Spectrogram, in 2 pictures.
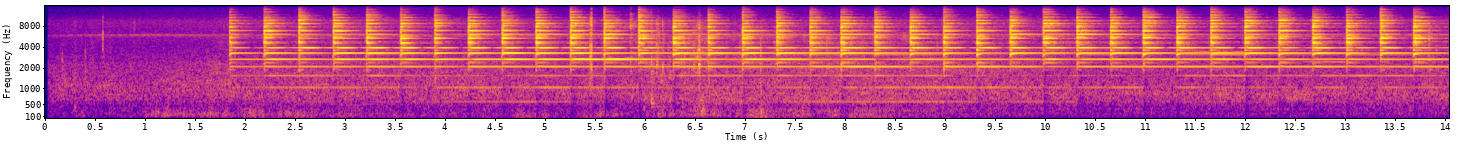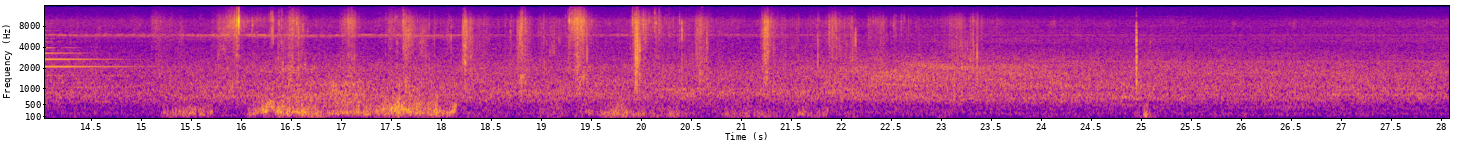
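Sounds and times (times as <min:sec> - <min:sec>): railroad crossing bell ringing: 0:00.7 - 0:21.4.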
